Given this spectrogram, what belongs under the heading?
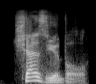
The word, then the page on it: chasuble: British English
